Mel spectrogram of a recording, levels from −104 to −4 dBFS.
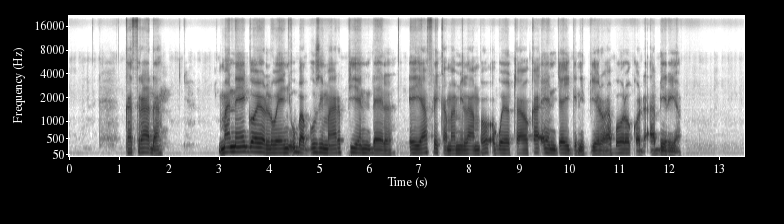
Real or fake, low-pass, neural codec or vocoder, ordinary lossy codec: fake; 19.8 kHz; autoencoder, 48 kHz, 128 numbers a frame, DAC-VAE, trained on Japanese speech; none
